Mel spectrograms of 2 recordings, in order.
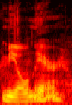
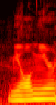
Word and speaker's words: Mjolnir: Mjolnir. Mjolnir.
